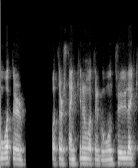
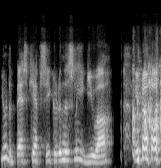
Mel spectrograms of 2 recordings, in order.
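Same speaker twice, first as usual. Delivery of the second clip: attempted put-on English accent, pitched up; 7 semitones higher, 4 dB louder than usual. Retelling what a man told the speaker, trying an English accent. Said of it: "I'm trying to do an English accent".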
